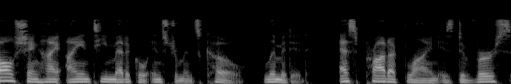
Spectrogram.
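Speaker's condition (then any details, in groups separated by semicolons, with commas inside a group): No condition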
